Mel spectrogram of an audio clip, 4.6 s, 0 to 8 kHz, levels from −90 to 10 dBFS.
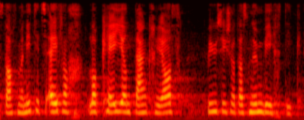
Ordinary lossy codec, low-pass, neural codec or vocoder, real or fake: none; 7.2 kHz; none; real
